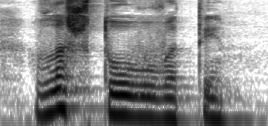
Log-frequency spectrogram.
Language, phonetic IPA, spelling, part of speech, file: Ukrainian, [wɫɐʃˈtɔwʊʋɐte], влаштовувати, verb, Uk-влаштовувати.ogg
- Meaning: 1. to arrange, to organize, to establish 2. to make 3. to settle, to put in order (:affairs) 4. to place, to fix up, to set up (:somebody in a position) 5. to suit, to be convenient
